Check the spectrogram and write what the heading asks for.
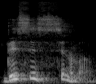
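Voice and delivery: sarcastic, self-satisfied "this is cinema"; a hammed-up proud director admiring his own film; mock smug praise. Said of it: "they were looking at this and being like".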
